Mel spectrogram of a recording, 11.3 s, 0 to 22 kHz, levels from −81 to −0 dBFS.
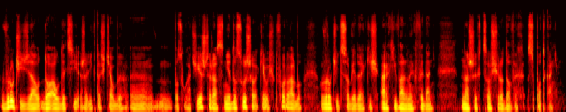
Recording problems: none

